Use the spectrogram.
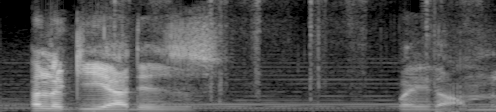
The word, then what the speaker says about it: Pelagiad: Pelaziad. That's how you pronounce it, Pelaziad. But that's G. It's got a G in it.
